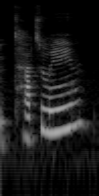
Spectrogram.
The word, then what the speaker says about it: Tatooine: They go to Tatooine.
